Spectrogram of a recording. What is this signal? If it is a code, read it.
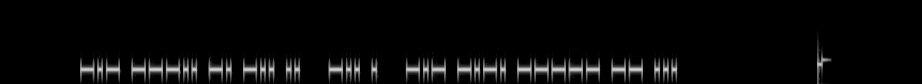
Morse code, heard as a keyed tone, about 28 wpm, 700 Hz. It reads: K8NDI DE KC0MS
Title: USA Callsign DE Callsign - 5 Characters - 28wpm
